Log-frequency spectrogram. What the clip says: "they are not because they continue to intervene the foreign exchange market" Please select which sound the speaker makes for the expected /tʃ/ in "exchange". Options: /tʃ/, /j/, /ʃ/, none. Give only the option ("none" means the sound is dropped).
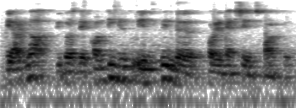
none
